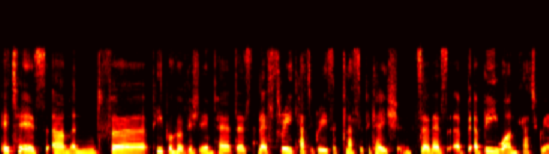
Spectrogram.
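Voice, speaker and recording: With a British accent, a woman talks at a very fast pace and a medium pitch, with ordinary pitch variation and hardly any pauses. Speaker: stroke survivor, aspiring Paralympian. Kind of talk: interview.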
